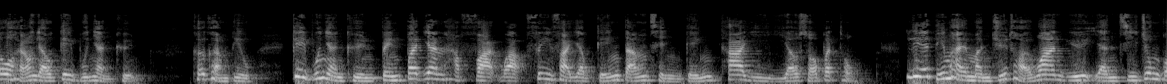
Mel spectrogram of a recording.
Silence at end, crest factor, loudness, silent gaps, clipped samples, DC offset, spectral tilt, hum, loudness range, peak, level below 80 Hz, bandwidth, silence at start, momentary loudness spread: 0 s; 16 dB; -20 LUFS; none; under 0.1%; under 0.1%; -6 dB/octave; none; 3 LU; -6 dBFS; -46 dBFS; 11.5 kHz; 0 s; 9 LU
